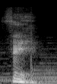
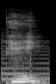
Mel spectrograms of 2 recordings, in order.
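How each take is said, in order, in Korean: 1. f 소리로 시작합니다. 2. p 소리로 시작합니다. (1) "pay 또는 fail로 발음 구분이 필요합니다" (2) "pay 또는 fail로 발음 구분이 필요합니다"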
